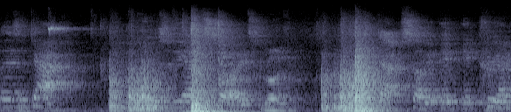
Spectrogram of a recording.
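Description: A heavy hall door being shut: two loud thuds about two seconds apart, echoing round a large hall.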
